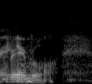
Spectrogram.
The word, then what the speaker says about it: Vrabel: Mike Vrabel.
